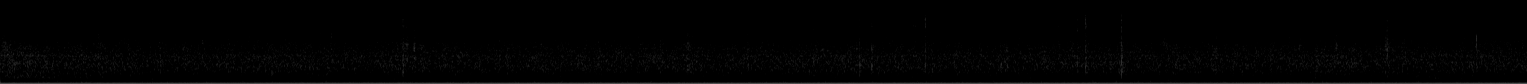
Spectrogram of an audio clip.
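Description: A crochet hook clicks and rustles softly against yarn.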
